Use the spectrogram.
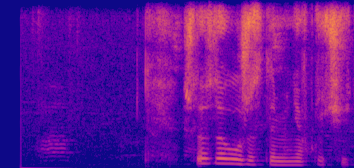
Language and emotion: Russian, neutral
